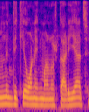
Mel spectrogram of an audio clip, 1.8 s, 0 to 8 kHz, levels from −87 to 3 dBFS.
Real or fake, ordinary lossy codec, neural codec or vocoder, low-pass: fake; none; codec, 16 kHz, 4.8 kbps, FACodec; none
